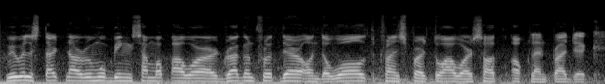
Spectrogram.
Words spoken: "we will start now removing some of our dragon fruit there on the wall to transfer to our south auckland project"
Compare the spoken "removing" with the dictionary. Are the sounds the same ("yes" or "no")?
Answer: no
